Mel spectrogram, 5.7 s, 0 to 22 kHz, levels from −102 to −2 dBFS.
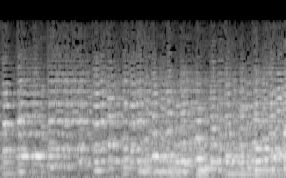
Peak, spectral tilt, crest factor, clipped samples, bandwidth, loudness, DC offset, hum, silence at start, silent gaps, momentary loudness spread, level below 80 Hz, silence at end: -2 dBFS; -6.5 dB/octave; 14 dB; under 0.1%; 12.5 kHz; -17 LUFS; under 0.1%; none; 0 s; none; 6 LU; -42 dBFS; 0 s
